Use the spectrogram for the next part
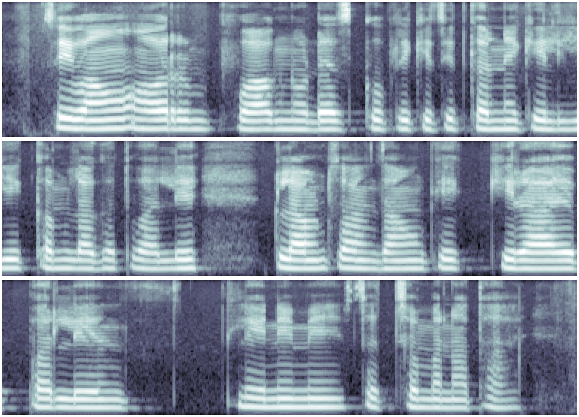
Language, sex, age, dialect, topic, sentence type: Hindi, female, 31-35, Awadhi Bundeli, agriculture, statement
